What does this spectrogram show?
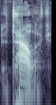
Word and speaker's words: italic: Compare Italy to italic. Italy has the stress on the first syllable, so the T is flapped, but in italic, T is not flapped since it begins the stressed syllable.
